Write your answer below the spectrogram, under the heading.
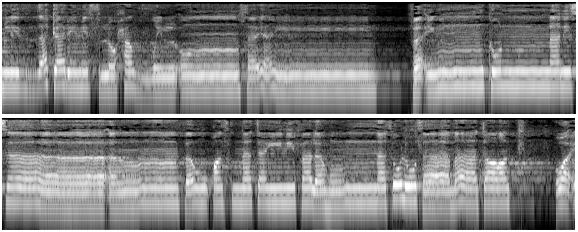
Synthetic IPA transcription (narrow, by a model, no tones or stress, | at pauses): lɪðːakɑɾɪmɪθlʊħɑðˤːɪlʔʊnθajaj | n | faʔɪnkʊnːanɪsaː | ʔan | fawqɑθnat̪ajnɪfalaɦʊnːaθʊlʊθaːmaːt̪ɑɾˤɑk | waʔ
